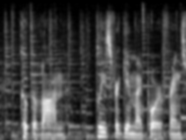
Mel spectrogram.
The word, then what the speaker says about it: Coq au vin: I was saying Kokavin, but apparently it's pronounced Kokavan.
